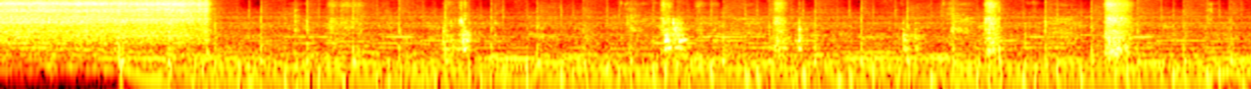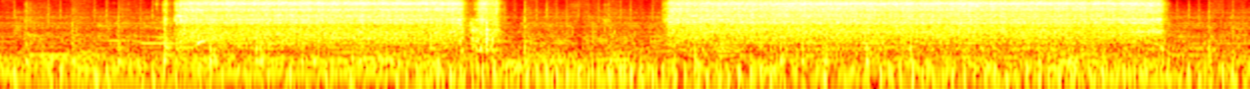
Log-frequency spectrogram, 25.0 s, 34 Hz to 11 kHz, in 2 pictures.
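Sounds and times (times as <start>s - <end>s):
cordless drill drilling into wood: 0.0s - 2.2s, 3.0s - 3.7s, 6.2s - 8.1s, 9.0s - 11.4s, 14.1s - 17.6s, 19.2s - 24.2s
background music: 1.2s - 25.0s.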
